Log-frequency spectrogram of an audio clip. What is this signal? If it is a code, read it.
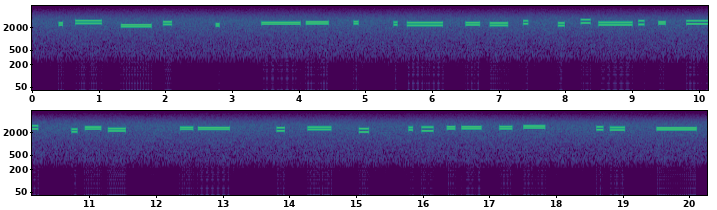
Pairs of high tones at irregular times, with hum. There is no code.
